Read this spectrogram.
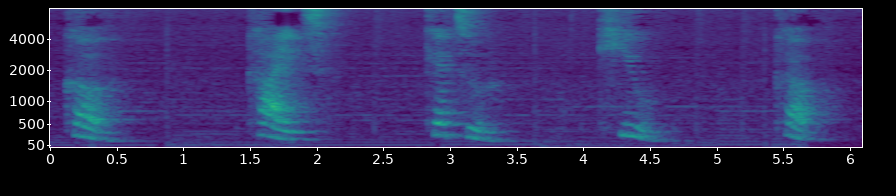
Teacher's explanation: The sound is produced with partial obstruction of air in the oral cavity, and then it is a voiceless sound because it is produced with partial obstruction of air. It is produced at the back of the tongue, close to the velum and the soft palate. It is therefore a voiceless, velar, plosive sound. And the spellings include K, C, double C, CK, and Q.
